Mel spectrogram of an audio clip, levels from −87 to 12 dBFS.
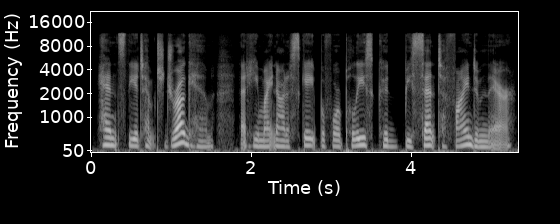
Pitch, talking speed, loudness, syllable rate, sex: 185 Hz, 225 wpm, -22 LUFS, 6.0 syllables/s, female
